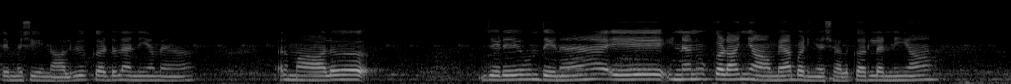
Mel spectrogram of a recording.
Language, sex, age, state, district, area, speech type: Dogri, female, 30-45, Jammu and Kashmir, Samba, rural, spontaneous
